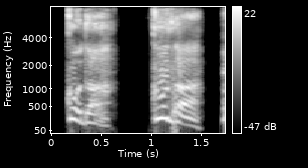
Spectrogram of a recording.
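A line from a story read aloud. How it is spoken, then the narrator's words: Whispered yell. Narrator (Russian): шепотом завопил Желтухин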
